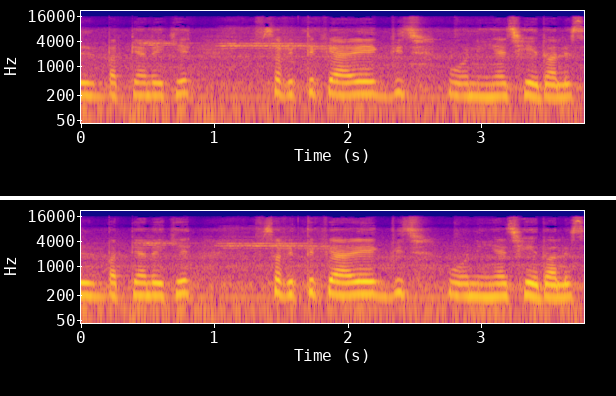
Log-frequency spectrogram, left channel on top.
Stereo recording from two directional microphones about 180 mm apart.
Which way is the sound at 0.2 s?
25° right (ahead or behind).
